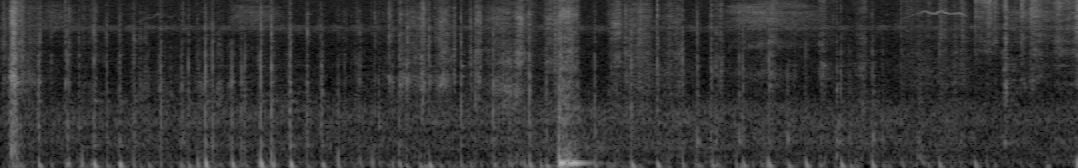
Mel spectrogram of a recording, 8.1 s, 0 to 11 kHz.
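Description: Fingers tap and knock rapidly on the plastic lid and along the side of a hollow cardboard Pringles chip can, producing a steady stream of quick, dull, hollow thumps with a low resonance around 100 Hz. About 33 short knocks are heard, with one noticeably louder, boomier knock just past the four-second mark.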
